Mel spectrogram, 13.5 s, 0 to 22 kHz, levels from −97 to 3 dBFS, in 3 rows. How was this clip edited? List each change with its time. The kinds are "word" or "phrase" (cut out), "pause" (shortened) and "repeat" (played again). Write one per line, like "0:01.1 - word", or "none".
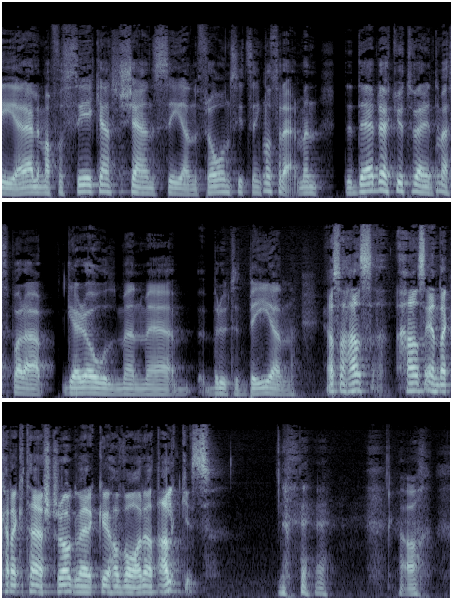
0:01.2 - word
0:02.6 - phrase
0:03.3 - pause
0:04.3 - phrase
0:05.0 - pause
0:07.5 - pause
0:08.4 - pause
0:10.5 - phrase

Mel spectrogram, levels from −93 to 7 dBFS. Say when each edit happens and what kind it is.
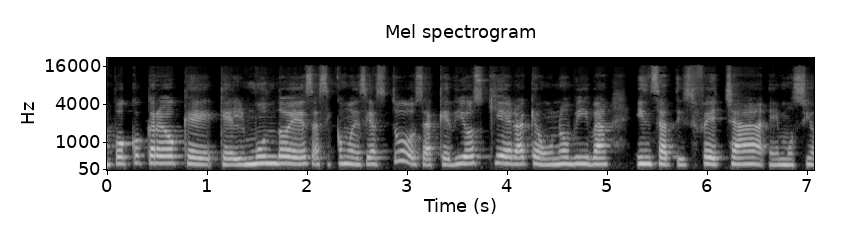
none

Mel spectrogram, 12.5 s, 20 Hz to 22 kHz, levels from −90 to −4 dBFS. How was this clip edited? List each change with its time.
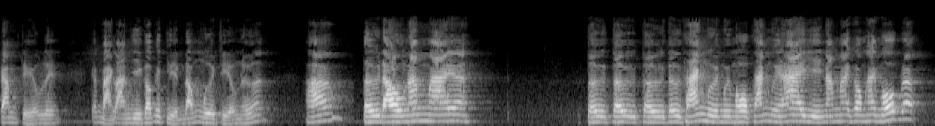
0:01.5 - phrase
0:04.7 - pause

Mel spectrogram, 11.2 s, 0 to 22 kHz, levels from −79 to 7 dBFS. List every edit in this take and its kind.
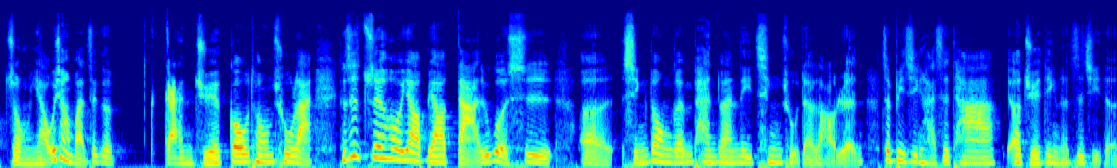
0:10.0 - pause

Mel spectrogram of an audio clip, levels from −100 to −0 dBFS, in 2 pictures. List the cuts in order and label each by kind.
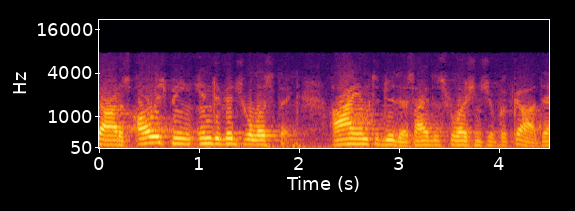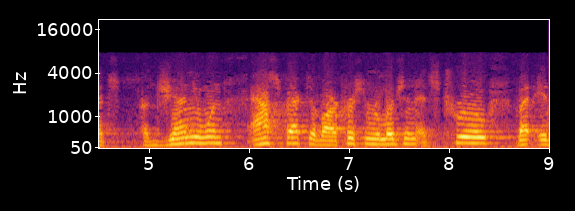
0:06.0 - word

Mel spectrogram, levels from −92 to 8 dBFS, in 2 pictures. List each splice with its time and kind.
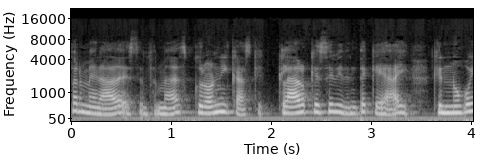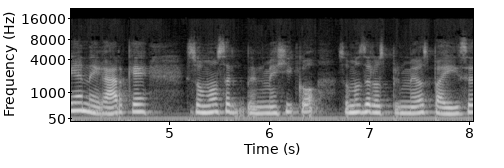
none

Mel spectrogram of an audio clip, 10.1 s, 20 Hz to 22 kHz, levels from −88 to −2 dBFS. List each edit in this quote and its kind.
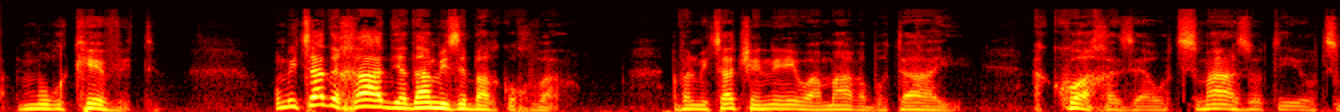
none

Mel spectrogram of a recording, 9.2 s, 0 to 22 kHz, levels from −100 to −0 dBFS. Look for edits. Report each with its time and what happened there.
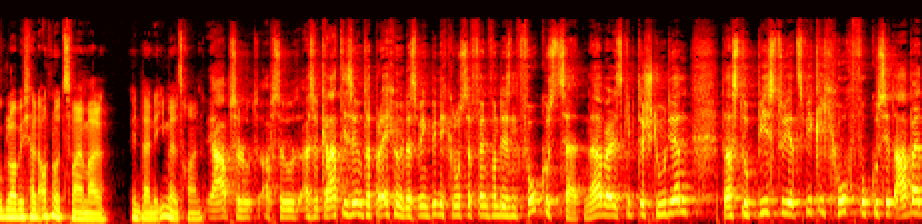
none

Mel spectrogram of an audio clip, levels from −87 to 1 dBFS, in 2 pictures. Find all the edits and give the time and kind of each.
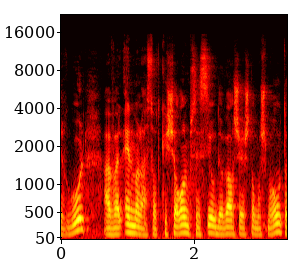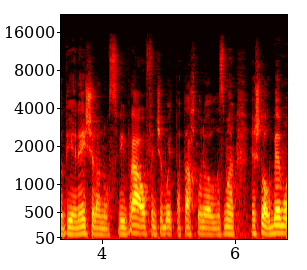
none

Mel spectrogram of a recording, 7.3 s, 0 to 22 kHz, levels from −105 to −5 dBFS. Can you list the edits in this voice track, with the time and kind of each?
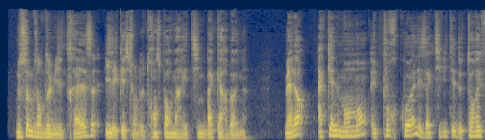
none

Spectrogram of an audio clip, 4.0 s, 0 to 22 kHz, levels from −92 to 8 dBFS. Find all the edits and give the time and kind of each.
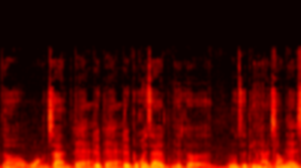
0:01.3 - repeat

